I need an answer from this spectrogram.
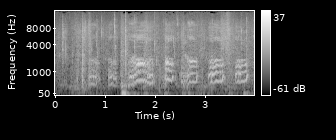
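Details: Three-week-old black English Labrador Retriever puppies, Gracie and Charlie's litter, enjoying their first taste of goat's milk; a run of high, arched whimpering squeals repeated in quick succession, with lapping and shuffling noises beneath.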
